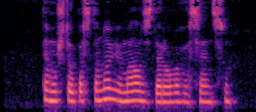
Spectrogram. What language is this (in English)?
Belarusian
